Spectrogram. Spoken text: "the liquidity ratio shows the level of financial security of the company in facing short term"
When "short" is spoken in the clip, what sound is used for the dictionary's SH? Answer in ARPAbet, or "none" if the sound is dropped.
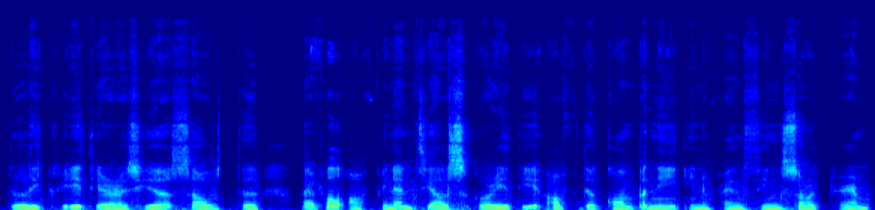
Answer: S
